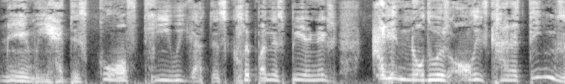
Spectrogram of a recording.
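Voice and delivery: small, squeaky, high little male voice. Retell what your producer, new to the cigar world, was saying, in a squeaky Paul impersonation. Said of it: "That's my little squeaky guy voice".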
